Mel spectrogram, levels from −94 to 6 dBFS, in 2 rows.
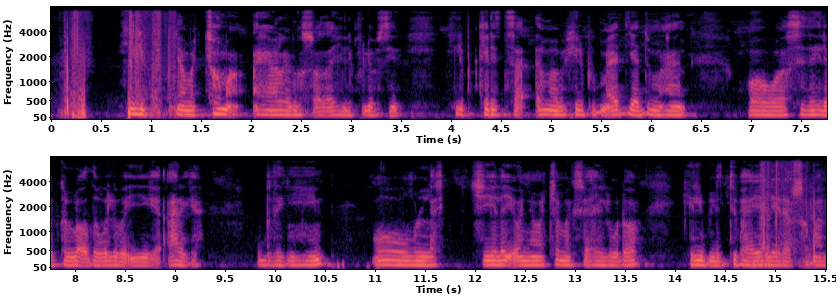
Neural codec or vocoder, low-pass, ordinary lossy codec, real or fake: none; 7.2 kHz; none; real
